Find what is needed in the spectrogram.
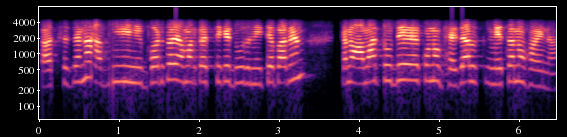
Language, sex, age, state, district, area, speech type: Bengali, female, 45-60, West Bengal, Jalpaiguri, rural, conversation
